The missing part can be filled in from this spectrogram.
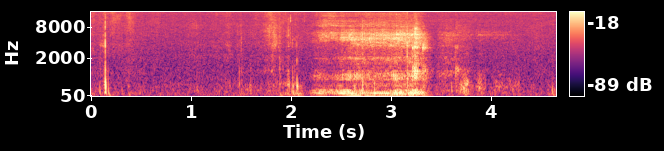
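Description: A quiet room with one rough, rattling snore on a breath, then faint noisy breathing.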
